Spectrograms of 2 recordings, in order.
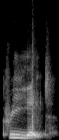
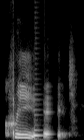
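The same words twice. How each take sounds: First: "create" with a long, strong final syllable; stress on second syllable. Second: "create" with the first syllable drawn out and strong; stress on first syllable. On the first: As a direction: say "create" as cre-ATE. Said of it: "Answer is create, not create". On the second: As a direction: misplace the stress in "create", CRE-ate. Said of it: "not create". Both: Shown as a demonstration.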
